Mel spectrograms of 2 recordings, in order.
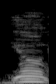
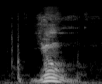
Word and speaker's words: Jung: all right so okay it's yungan all right it's Yun so it's so because I I heard Bobby H talking about the dude and he was he was pronouncing it Yun all right all right so here we go Yun Carl Yun okay to describe Research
